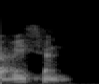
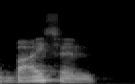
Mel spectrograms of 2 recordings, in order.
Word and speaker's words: Bisen: Estaba pensando otra pronunciación diferente y estaba hilándola con otra, estaba hilándola como Bison, no Bison. Ah, sí, no. – Si, si la E y la I estuvieran al revés, sí sería Bison.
